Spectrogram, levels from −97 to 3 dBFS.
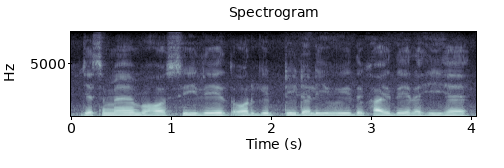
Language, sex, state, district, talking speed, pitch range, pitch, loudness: Hindi, male, Uttar Pradesh, Lalitpur, 175 wpm, 95-100 Hz, 100 Hz, -16 LUFS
